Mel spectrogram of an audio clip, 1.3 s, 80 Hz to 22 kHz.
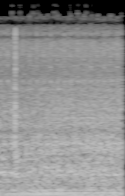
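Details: Vehicle on a cold day about 26 °F, idling with heat on after power steering fluid top-up during a noisy power-steering belt fix: steady, even idle hum with no knocks, whine or squeal; sounds very good.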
